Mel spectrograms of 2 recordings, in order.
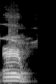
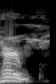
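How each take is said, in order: First: The word starts with a vowel, no h sound. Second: The word starts with an audible h sound. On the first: The speaker calls it right. "kapag sinabing H-E-R-B, herb" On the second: The speaker calls it wrong. "hindi herb"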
